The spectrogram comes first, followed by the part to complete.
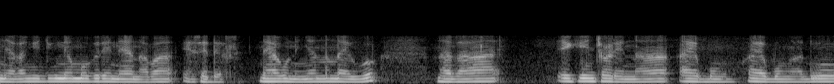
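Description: No technical fault can be heard in the speech, which carries the band limit and light coding texture of G.726 ADPCM at 32 kbit/s, with nothing passing above about 3.9 kHz.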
